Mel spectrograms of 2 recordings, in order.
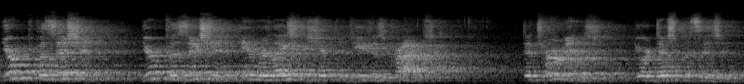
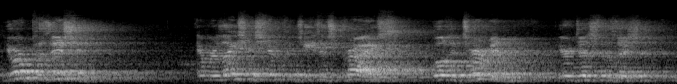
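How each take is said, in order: First: Your position, repeated with weight; measured pulpit restatement; restated key line. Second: Weighty preached thesis; stressed key line. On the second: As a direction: lean on YOUR and position. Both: Shown as a demonstration. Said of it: "I want to say it one more time".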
